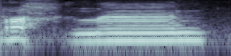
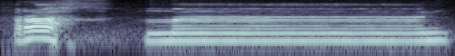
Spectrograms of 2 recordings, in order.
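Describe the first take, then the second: First: The long vowel is held for a normal length. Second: The long vowel is stretched out too long. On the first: The speaker calls it right. "dua, dua" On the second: The speaker calls it wrong. "Anda membacanya tiga karena kelamaan"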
